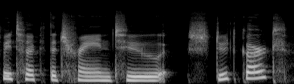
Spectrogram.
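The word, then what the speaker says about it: Stuttgart: So, next we took the train to Stoutgart, I think is how you pronounce it, even though I've been calling it Stutgart as with my American accent.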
